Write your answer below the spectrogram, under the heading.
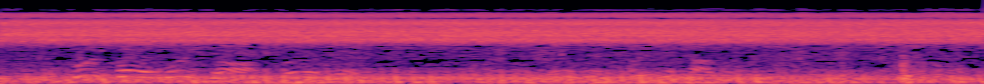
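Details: Cicadas fill the lotus park at Sinjeongho Lake, Asan, with a steady piercing buzz; quiet human speech and a few soft knocks sit underneath the chorus.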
